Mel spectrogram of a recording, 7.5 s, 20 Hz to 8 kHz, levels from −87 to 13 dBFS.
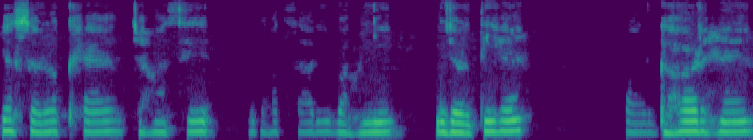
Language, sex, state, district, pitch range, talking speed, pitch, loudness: Hindi, female, Bihar, Bhagalpur, 205-220 Hz, 105 wpm, 215 Hz, -24 LUFS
